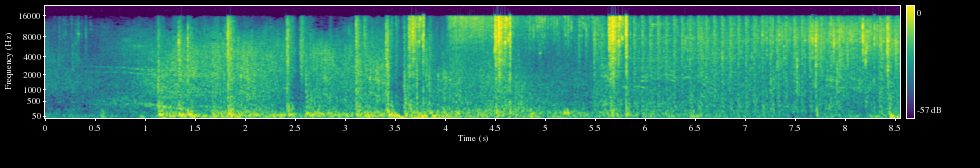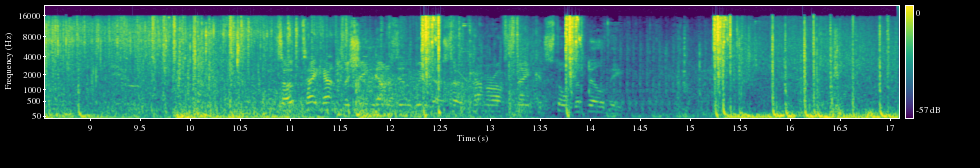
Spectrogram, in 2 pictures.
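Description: Gunfire and explosions rumble in the distance.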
